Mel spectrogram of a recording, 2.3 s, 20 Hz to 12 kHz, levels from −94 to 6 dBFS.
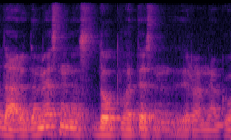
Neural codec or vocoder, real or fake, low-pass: none; real; 10.8 kHz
